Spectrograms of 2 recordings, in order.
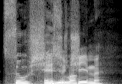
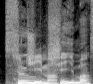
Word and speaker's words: Tsushima: Det ska inte vara något ljud. Vi ska komma överens om det här nu. Tsushima. Tsushima som sushi. Tsushima, tror jag.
